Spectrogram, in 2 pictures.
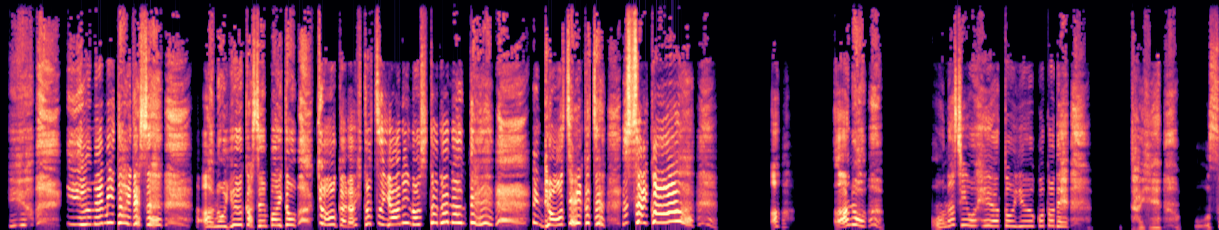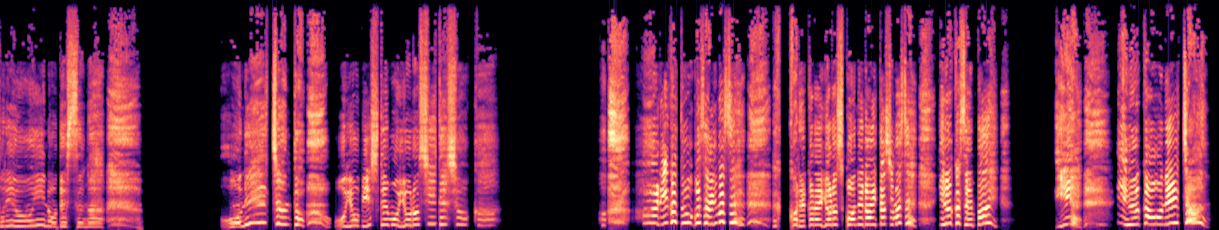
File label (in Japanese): アニメ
